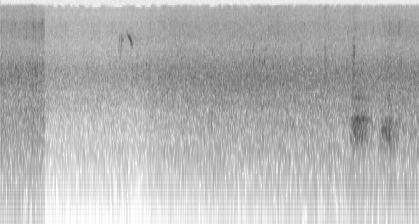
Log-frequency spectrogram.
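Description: Steady outdoor ambient noise, an even wash, with a faint high chirp about a second in and two brief louder sounds near the end.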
